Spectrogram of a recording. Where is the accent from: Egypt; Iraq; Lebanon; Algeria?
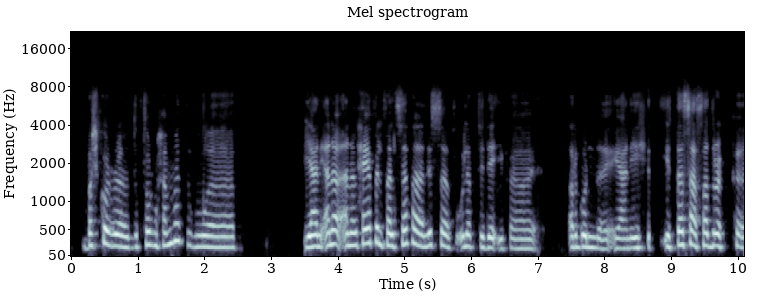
Egypt; أنا مصرية ومسلمة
